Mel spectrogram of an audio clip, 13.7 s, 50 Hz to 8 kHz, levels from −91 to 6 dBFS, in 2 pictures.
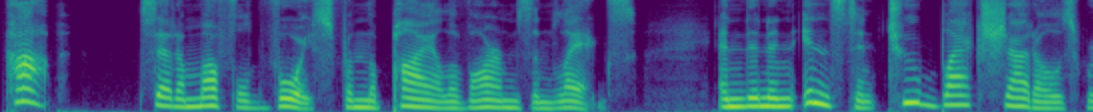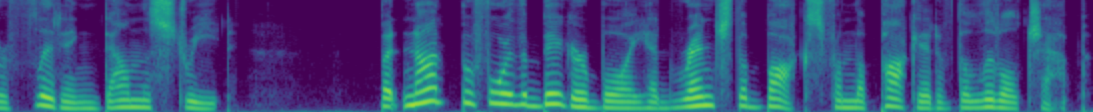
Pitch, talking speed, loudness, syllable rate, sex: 200 Hz, 180 wpm, -17 LUFS, 4.6 syllables/s, female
